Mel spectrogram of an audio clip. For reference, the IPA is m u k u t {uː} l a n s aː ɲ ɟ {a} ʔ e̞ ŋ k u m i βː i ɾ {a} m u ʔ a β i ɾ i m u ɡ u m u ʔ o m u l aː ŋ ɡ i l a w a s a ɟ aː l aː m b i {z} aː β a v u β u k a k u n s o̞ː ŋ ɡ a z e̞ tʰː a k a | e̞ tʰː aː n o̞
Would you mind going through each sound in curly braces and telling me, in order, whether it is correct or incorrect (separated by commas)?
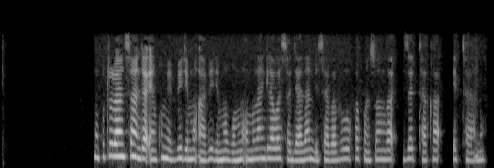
incorrect, correct, incorrect, incorrect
